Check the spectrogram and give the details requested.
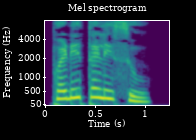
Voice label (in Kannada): "ಪಡಿತಳಿಸು", kannada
